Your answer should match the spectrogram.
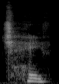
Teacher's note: It looks like I go into a little portion here where it's almost like an aspirated affricate. Like a huh at the tail end. Chafe. Just kind of speaking breathlessly there almost.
